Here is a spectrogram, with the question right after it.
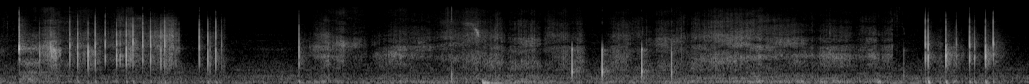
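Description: A long nail taps and scratches the embossed gold lettering on the spine of a thick green cloth hardcover book held up in front of the camera. Quick clusters of sharp, bright clicks open and close the clip, with softer, hissy scratching and a few isolated taps in between. Each tap is dry and dies away instantly, with most of the sound sitting in the upper mids and highs.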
